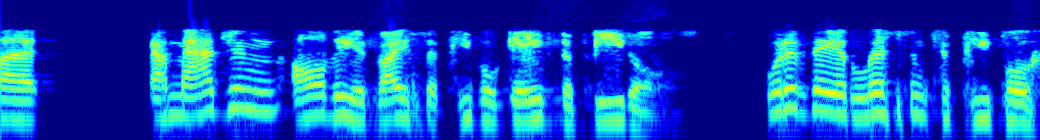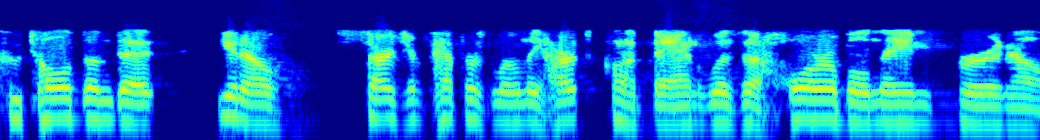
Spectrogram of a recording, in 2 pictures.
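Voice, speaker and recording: A man speaks in a normal speaking voice, pitched fairly high with ordinary variation. He talks at a fairly quick pace. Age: 30s. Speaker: musician and teacher. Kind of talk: interview. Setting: phone call.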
